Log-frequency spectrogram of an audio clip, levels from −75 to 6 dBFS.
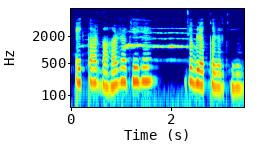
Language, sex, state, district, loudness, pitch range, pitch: Hindi, female, Madhya Pradesh, Dhar, -17 LUFS, 160-205 Hz, 195 Hz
